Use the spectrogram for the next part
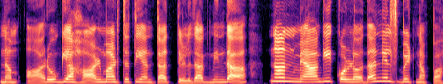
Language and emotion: Kannada, fearful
